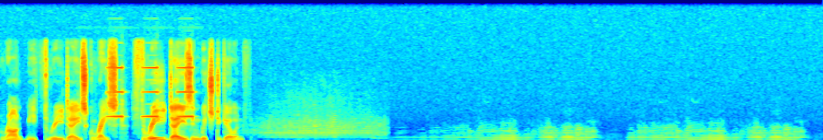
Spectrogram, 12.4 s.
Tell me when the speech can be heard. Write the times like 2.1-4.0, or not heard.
0.0-3.6.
